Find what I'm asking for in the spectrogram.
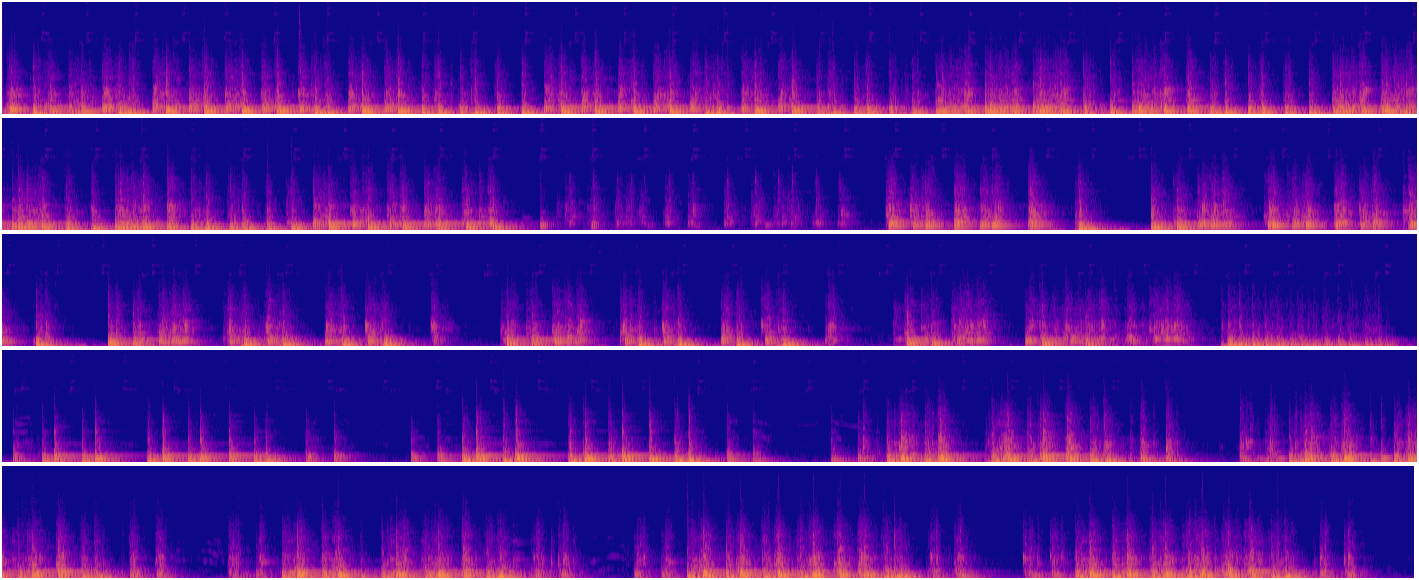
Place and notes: During the annual feast of Court-St-Etienne called the braderie, some people were freely gathered in this blind alley and played djembe. This is mandingue music, coming from west cost Africa (Mali, Guinea). They play loudly and lot of people stop their walk in the flea market to listen to them. The troop is called 'Culture mandingue'.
